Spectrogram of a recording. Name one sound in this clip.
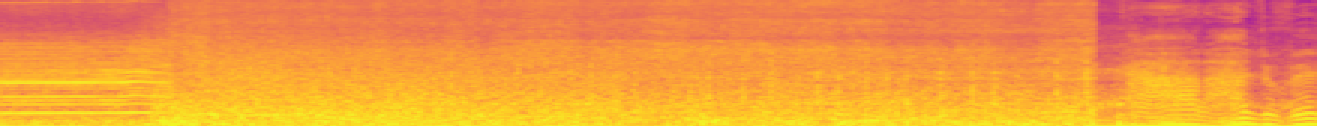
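Wind roars past a motorcycle at very high speed.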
